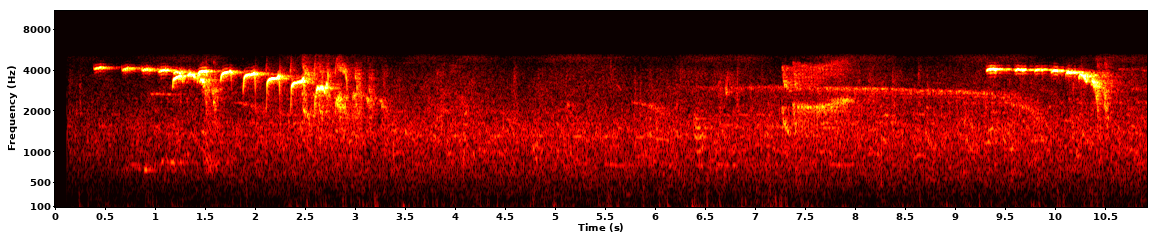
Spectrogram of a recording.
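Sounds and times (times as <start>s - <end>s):
bird song of whistled and warbled phrases: 0.1s - 10.9s.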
